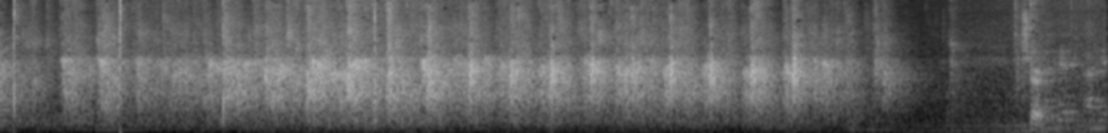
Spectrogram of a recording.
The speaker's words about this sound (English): anyway, round of applause for these guys.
